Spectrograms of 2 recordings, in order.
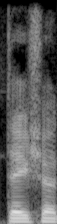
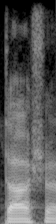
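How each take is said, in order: First: The first syllable sounds like 'day'. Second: The first syllable sounds like 'dah'. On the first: The speaker calls it right. "It's Daisha" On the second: The speaker calls it wrong. "not Dasha"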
